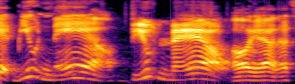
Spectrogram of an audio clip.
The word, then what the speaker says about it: butanal: Now careful how you pronounce that. Butanal. Butanal, good. And we don't wanna mix that up with butanol, which would be an alcohol, so really stress that Al at the end.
